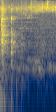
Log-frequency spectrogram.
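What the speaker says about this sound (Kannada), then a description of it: "ನಾನು ಸಣ್ಣದಾಗಿ ಹೆಚ್ಚಿಟ್ಕೊಂಡಿರೋ ಈರುಳ್ಳಿ, ಎಣ್ಣೆ ಹಾಕ್ಕೊಂಡೆ ನೋಡ್ರಿ ಒಗ್ಗರಣೆಗೆ" Finely chopped onion dropped into hot oil for tempering dal, a soft sizzle and a couple of light stirring clinks that fade into a faint steady frying hiss.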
